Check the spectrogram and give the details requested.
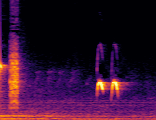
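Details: Drongo heard in a recording meant to lure other drongos into singing: a harsh broadband burst, then two sharp high chirps with falling tails about a fifth of a second apart, over low background hum.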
